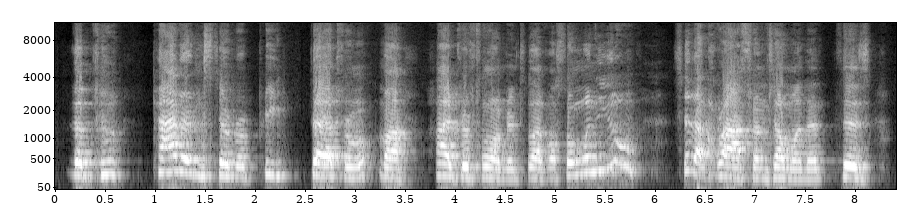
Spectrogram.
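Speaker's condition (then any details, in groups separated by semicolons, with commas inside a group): Cerebral palsy; present from birth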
